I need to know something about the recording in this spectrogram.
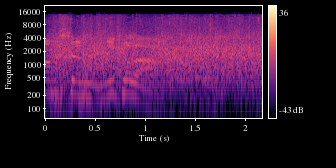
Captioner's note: some Applause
